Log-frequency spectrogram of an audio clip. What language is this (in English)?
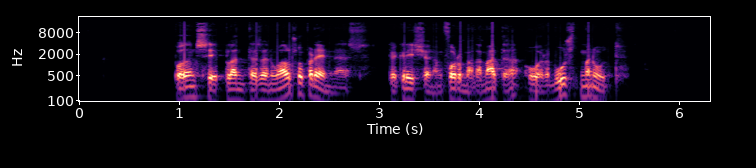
Catalan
